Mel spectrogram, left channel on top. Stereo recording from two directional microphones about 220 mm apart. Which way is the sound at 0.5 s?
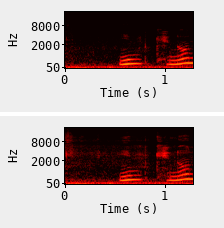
35° left (ahead or behind).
